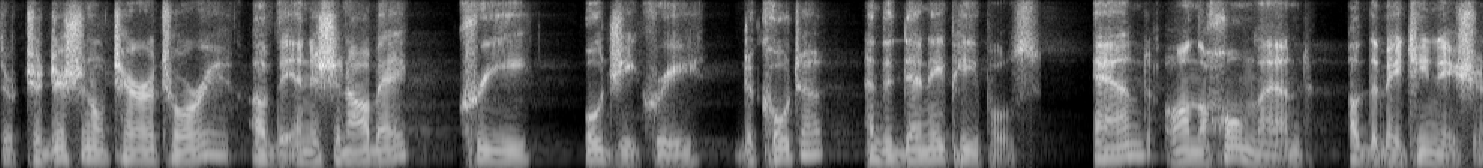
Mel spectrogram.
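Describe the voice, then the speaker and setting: An ordinary speaking voice with lively intonation, a moderate pace and a quiet background. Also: man, fairly low pitch for a man. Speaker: podcast host. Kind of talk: land acknowledgement read.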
